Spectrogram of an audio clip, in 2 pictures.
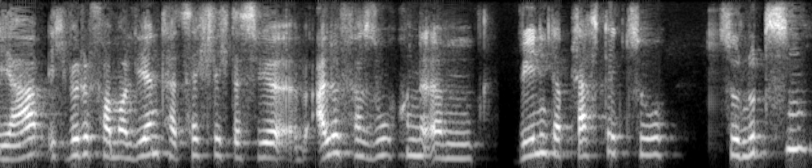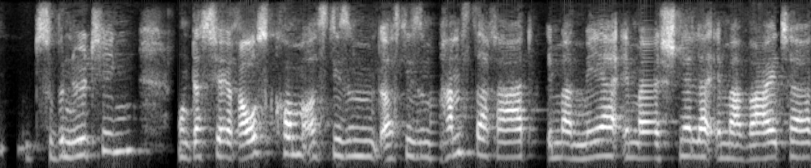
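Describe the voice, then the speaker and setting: At a moderate pace, a woman with an unremarkable speaking voice talks at a fairly high pitch, with ordinary pitch variation. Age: 40s. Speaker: guest on sustainable family living. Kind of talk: casual interview.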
